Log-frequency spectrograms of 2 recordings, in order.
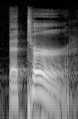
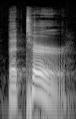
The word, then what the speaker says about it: better: T sound T better the common way for Americans to pronounce the word better has it stronger on the beginning and that goes to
